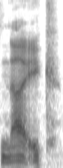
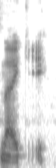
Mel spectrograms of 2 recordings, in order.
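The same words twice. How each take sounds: First: The word rhymes with bike. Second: The word does not rhyme with bike. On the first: This is how the spelling suggests reading it. The speaker calls it wrong. "would probably be pronounced Nike. Like, you know, Mike, bike" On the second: This is how the brand name is said. The speaker calls it right. "in that particular context of the brand name, it is Nike"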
